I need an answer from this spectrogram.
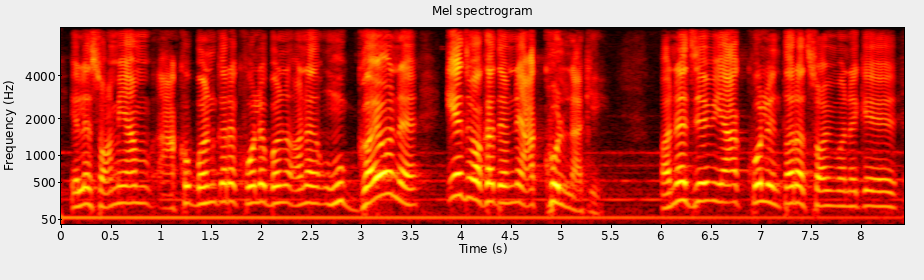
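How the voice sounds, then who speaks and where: A high-pitched man tells a devotional story as a monk. He keeps it humorous and lively and voices the other people in the tale himself. Soft music plays quietly underneath. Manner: humorous, lively anecdote with quoted dialogue.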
